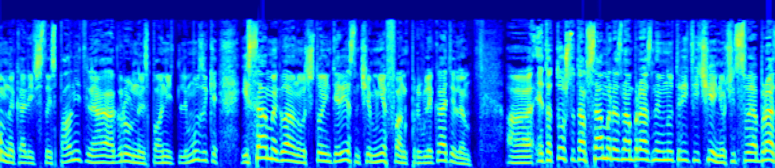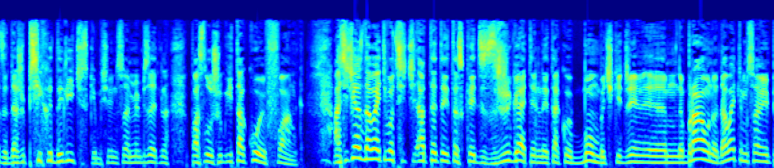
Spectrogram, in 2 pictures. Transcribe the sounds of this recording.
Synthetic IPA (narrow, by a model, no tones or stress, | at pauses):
mnəjəkɐlʲit͡ɕɪst̪vəɪspɐlˠnʲitʲɪlʲnəɐɡro̞mnəjəɪspɐlˠnʲitʲɪlʲnʲəmuzɨkʲɪisamɨjəɡlˠavnəjəvotʂt̪o̞ɪnʲtʲɪɾʲe̞snət͡ɕemnʲefank̚pɾʲɪvlʲɪkat̬ʲɪlʲɪn | aɛt̪ət̪o̞ʂt̪o̞t̪amsamɨjərəznɐɐbɾaznɨjəvnʊt̪ɾʲitʲɪt͡ɕenʲɪo̞t͡ɕɪnʲsvəjɐbɾaznəjəd̪aʐɨpsʲɪxəd̪ɨlʲit͡ɕɪ̥skʲɪmɨsʲɪvodʲnəsvamʲɪɐbʲɪzatʲɪlʲnəpɐslˠuʂɨɪmit̪ɐko̞jfankɐsʲɪt͡ɕasd̪ɐvajtʲɪvot̪sʲɪɐt̪ɛt̪əjt̪akskəzat̬ʲzʐɨɡatʲɪlʲnəjt̪ɐko̞jbo̞mbət͡ɕkʲɪ | bɾaʊnəd̪ɐvajtʲɪmɨsvamʲɪpʲ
